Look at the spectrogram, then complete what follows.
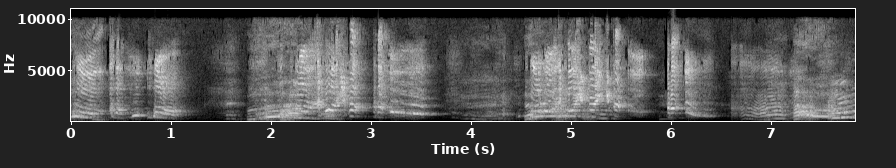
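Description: Baby laughing hard in about five bursts of giggles during a game of peekaboo, with an adult's voice mixed in.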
